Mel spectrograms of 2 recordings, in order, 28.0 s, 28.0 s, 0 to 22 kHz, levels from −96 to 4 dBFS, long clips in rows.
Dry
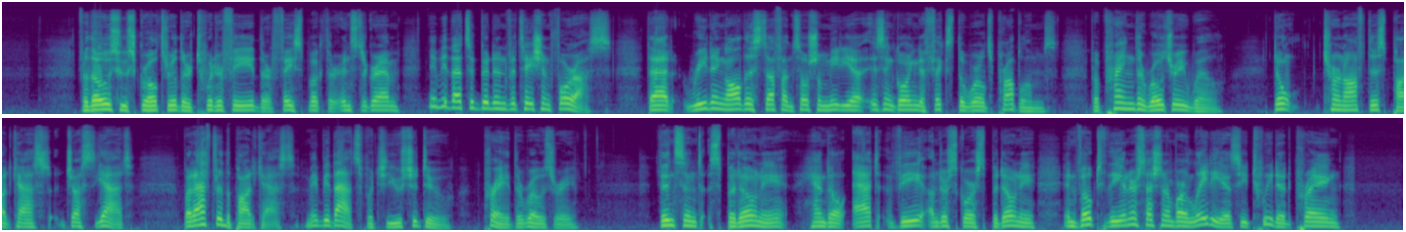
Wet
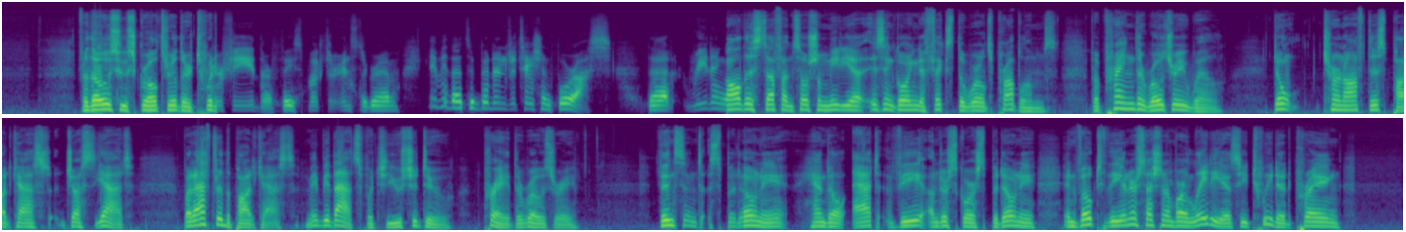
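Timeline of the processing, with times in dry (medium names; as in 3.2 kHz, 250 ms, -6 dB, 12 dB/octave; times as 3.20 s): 2.15–7.26 s: wah-wah 1.1 Hz 370–2800 Hz, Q 3.2
20.75–21.45 s: compression 12:1, threshold -24 dBFS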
